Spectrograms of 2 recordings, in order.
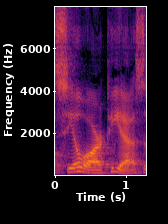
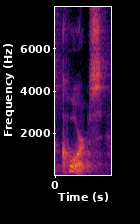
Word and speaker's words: corps: They were subdivided into smaller units referred to as corps. Spelled C-O-R-P-S. It is often mispronounced as corps. But the p and the s are actually silent.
